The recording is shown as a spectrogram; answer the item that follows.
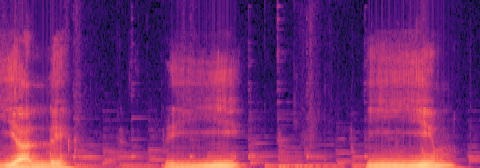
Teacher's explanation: Tiene un sonido más suave, un sonido más alargado, como la I latina.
